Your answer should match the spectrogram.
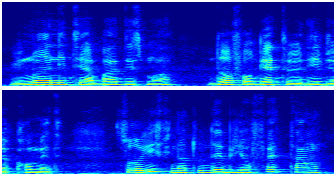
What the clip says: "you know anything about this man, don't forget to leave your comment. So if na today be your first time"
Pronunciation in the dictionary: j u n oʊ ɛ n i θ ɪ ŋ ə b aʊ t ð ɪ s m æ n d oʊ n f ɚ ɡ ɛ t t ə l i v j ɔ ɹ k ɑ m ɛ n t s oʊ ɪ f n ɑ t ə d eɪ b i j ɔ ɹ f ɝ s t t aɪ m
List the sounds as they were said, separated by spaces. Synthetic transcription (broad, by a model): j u n oʊ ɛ n i t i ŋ ə b aʊ t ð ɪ s m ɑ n d oʊ n f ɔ ɡ ɛ t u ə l i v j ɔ k ɑ m ɛ n t s oʊ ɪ f n ɑ t ə d eɪ b i j ɔ f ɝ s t t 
